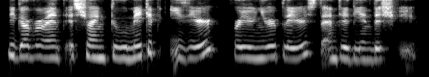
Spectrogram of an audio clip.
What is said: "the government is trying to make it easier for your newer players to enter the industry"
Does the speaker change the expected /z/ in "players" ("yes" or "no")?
yes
